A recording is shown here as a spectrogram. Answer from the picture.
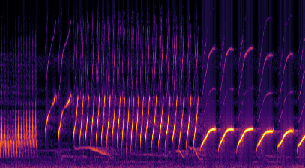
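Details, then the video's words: Canary singing, played to coax caged canaries into song. A harsh buzzy burst opens into a rapid rattling trill of tight repeated notes. It ends in a series of spaced, rising then falling whistled phrases. "Suara Burung Kenari Gacor Dor Nembak Untuk Pancingan"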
